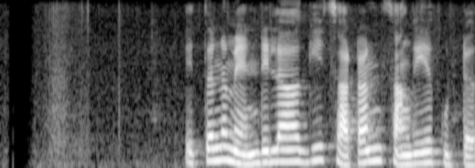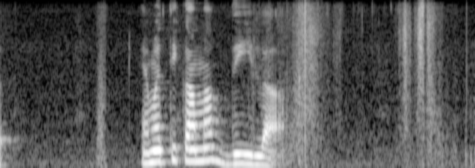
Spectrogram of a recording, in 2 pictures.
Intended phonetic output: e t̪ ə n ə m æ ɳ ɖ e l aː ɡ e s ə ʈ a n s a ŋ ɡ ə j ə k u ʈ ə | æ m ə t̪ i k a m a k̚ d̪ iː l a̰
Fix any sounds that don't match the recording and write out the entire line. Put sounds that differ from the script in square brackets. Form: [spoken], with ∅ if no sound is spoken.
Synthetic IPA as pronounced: e t̪ ə n ə m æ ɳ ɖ e l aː ɡ e s [a] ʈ a n s a ŋ ɡ ə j ə k u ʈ ə | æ m ə t̪ i k a m a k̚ d̪ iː l a̰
